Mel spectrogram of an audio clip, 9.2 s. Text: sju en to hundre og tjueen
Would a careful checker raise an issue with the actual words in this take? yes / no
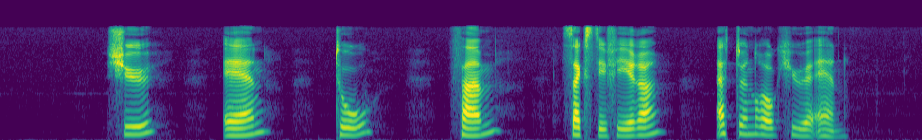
yes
